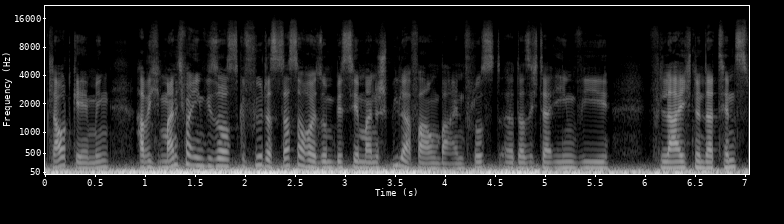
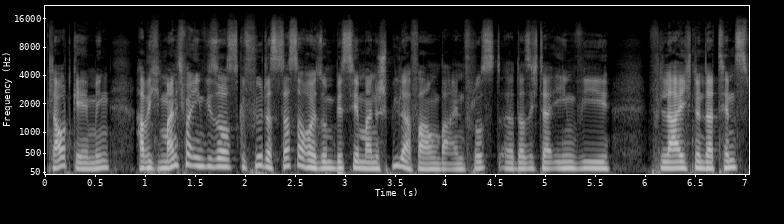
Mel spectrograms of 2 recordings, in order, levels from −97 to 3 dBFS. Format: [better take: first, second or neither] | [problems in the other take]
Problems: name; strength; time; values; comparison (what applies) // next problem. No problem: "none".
second | low rumble; loud; throughout; 9 dB below the speech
